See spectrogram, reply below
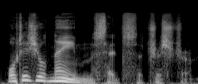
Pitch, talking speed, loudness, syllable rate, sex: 125 Hz, 210 wpm, -19 LUFS, 4.3 syllables/s, male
